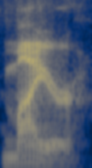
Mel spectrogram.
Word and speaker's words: Mayer: I I believe it's pronounced Meyer. Meer, our Boston Red Sox fans told us.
